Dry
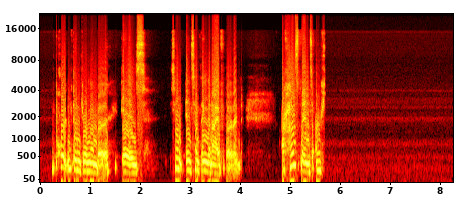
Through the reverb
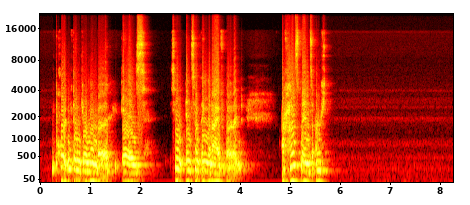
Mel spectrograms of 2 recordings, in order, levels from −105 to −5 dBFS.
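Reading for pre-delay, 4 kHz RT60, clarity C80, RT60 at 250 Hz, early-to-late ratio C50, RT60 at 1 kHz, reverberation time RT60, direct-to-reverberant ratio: 9 ms, 0.30 s, 21.0 dB, 0.65 s, 17.0 dB, 0.40 s, 0.45 s, 8.0 dB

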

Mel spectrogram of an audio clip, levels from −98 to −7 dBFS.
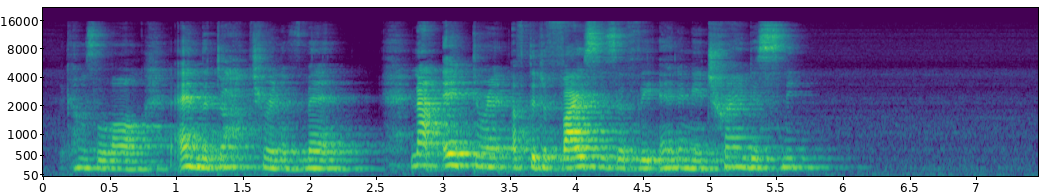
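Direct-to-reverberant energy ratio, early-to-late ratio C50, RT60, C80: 2.0 dB, 5.5 dB, 0.90 s, 8.0 dB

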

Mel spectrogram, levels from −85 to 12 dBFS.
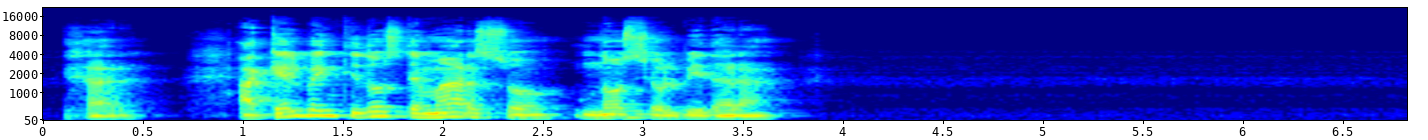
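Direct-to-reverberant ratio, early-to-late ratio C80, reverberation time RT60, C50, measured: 3.5 dB, 16.0 dB, 0.50 s, 10.0 dB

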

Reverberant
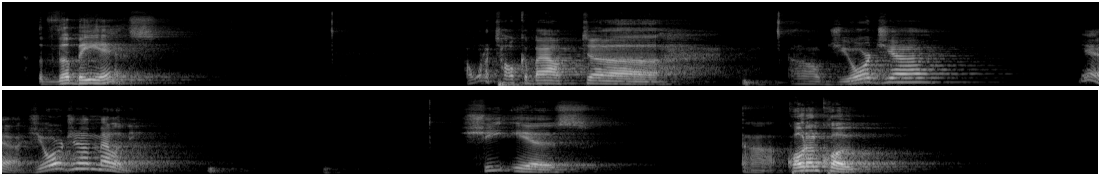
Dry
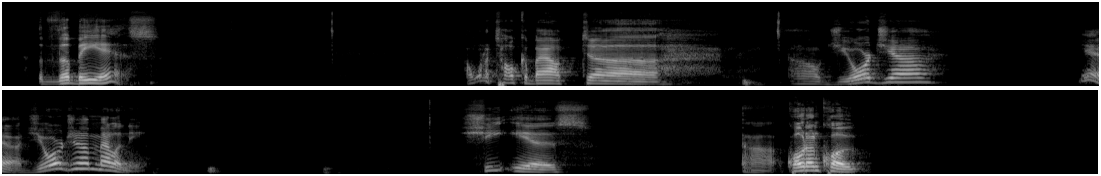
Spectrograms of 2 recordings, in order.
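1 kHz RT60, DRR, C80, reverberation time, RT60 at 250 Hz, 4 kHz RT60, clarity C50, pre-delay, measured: 1.6 s, 10.0 dB, 13.0 dB, 1.6 s, 1.6 s, 1.5 s, 11.5 dB, 5 ms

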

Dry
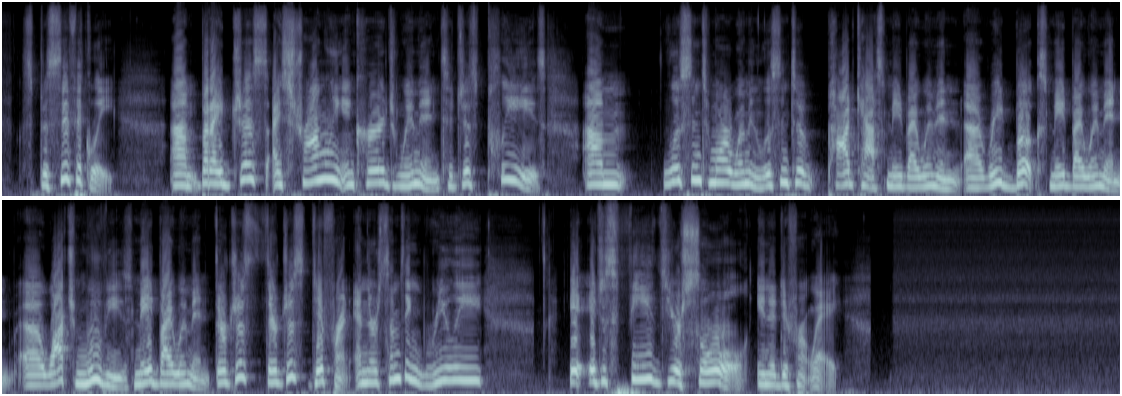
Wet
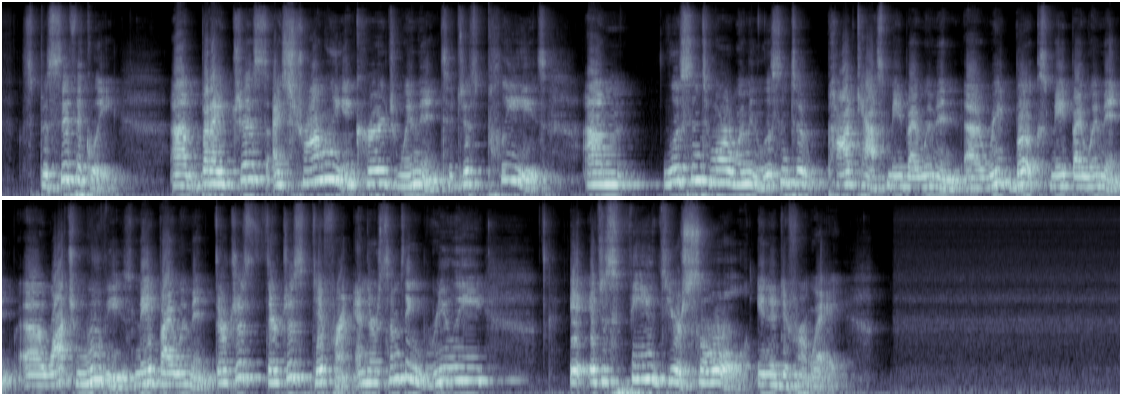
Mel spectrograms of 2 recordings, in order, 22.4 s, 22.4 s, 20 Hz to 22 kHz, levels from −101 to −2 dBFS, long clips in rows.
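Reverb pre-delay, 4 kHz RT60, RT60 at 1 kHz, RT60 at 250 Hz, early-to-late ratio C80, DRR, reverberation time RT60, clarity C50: 3 ms, 0.45 s, 0.45 s, 0.95 s, 15.5 dB, 3.5 dB, 0.50 s, 11.5 dB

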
